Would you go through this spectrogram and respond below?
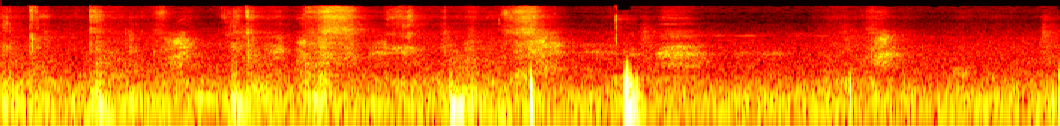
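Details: Black pet pug whimpering: soft, short whines and snuffly breaths come in scattered bursts over five seconds, with a few sharper clicks near the end.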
